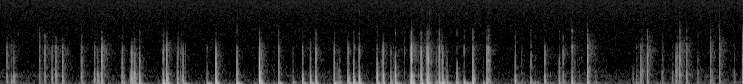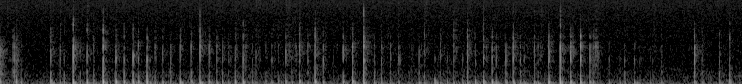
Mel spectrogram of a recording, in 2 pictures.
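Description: Long nails tap rapidly on a thin, flat, toast-shaped solid cork coaster held in the hand. The taps are dry, dull and short with almost no ring, landing in quick, uneven bursts. They are louder and denser at first, then continue more softly and lightly.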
